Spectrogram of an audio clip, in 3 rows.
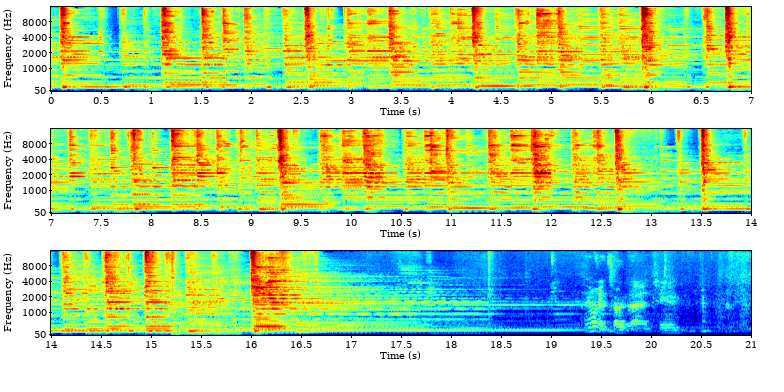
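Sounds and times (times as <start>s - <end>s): guitar strummed in quick chords: 0.0s - 19.3s.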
